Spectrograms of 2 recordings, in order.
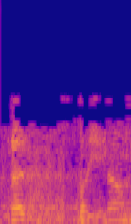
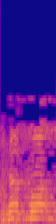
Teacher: سقى فيها سهولة، استقى حرف الألف بالهمزة المقطوعة تحس إن فيه شدة في وقفة كده · Shown in: first take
